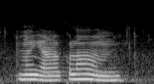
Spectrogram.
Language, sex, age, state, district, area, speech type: Tamil, female, 30-45, Tamil Nadu, Mayiladuthurai, urban, spontaneous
